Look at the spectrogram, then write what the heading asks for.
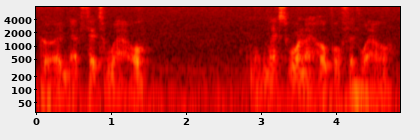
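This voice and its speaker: A man's voice: deep voice, slow, background noise. A man hosting a casual live stream, rambling and often muttering to himself as he works.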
